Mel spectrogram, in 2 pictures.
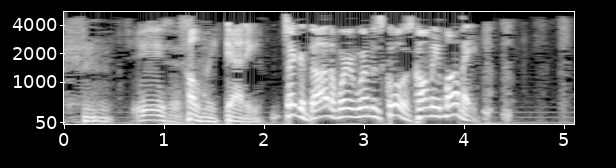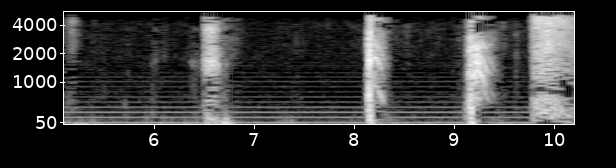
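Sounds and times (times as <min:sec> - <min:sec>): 
speech: 0:00.2 - 0:04.4
person coughing: 0:08.1 - 0:08.4, 0:09.1 - 0:09.5
rasping throat clearing: 0:08.1 - 0:08.4, 0:09.1 - 0:09.5.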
